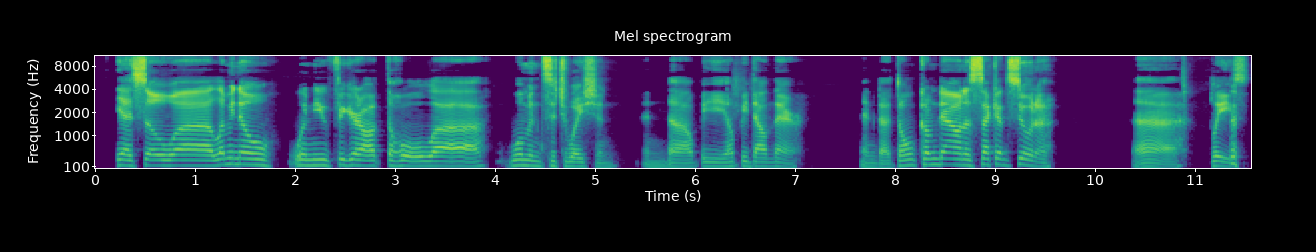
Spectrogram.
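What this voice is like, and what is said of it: Put-on character accent. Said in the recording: “There's that accent. ... Randomly shoving it in.”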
